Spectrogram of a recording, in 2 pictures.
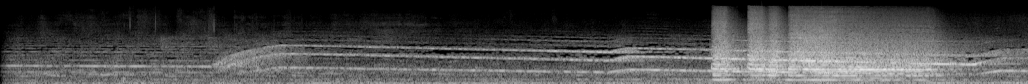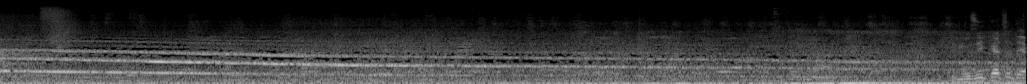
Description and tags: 2100 FX NewYork Sirenes on street3LoudHonking
OKM Binaural recording in New York
ambience, big, car, cars, city, field-recording, new-york, noise, nyc, people, police, sirene, street, traffic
